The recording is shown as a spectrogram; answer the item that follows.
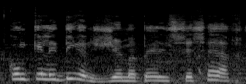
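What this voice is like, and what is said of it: Put-on French accent. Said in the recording (Spanish): “porque digas tu nombre en acento francés”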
